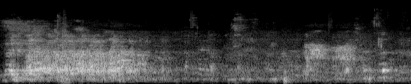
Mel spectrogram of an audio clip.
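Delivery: long breathy laugh at the punchline; real laugh. Real, not acted. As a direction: laugh at your own story.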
